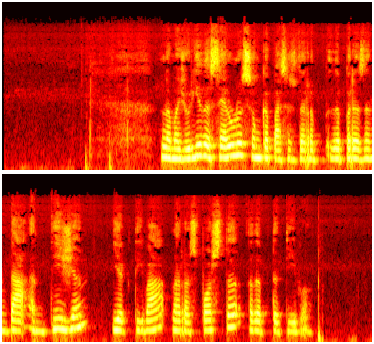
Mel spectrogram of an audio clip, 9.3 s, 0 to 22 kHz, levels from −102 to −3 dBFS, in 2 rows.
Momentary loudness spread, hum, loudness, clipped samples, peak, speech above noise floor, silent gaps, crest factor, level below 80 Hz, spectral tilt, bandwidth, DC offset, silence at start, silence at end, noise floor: 12 LU; none; -16 LUFS; under 0.1%; 0 dBFS; 40 dB; none; 16 dB; -48 dBFS; -4.5 dB/octave; 14 kHz; under 0.1%; 1.35 s; 0.65 s; -55 dBFS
